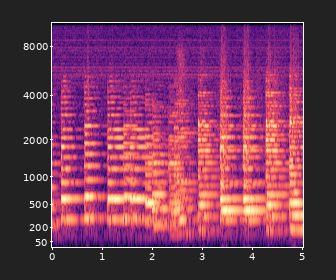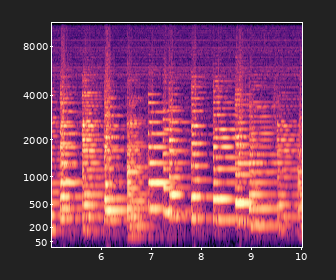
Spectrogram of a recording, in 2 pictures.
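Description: Instrumental piano music, a steady run of struck notes at about two a second, each one starting sharply and then fading.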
